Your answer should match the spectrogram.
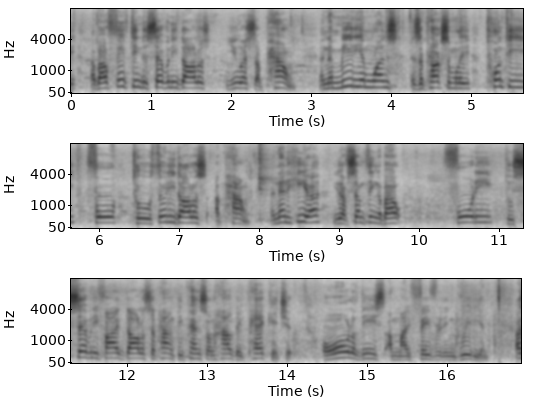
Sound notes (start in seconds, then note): none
